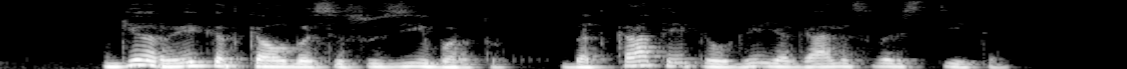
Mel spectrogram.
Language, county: Lithuanian, Vilnius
